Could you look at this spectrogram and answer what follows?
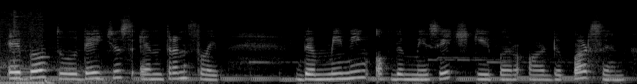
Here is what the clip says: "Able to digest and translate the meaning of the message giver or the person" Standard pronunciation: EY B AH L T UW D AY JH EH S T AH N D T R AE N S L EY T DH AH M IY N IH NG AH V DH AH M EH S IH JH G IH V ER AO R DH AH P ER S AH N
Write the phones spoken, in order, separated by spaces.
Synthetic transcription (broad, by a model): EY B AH L T UW D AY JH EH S AH N T R AE N S L EY T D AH M IY N IH NG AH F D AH M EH S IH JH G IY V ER AO R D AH P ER S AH N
